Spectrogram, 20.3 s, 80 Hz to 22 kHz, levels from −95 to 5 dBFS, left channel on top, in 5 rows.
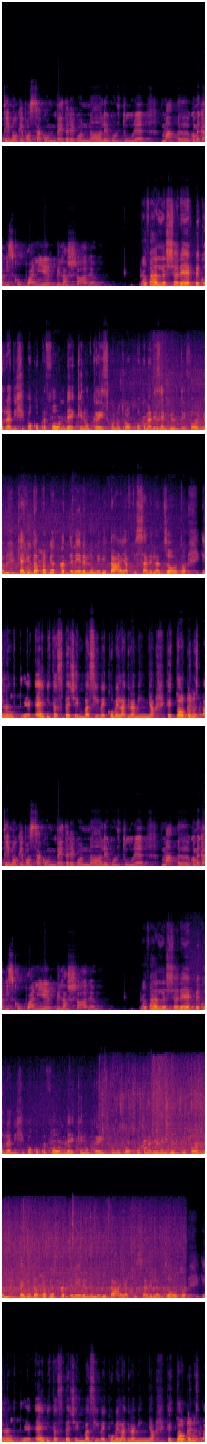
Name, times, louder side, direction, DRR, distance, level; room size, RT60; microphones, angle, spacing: voice 1, 0.0-6.0 12.7-13.2 16.2-16.8 19.7-20.3, right 1 dB, 5° right, 6 dB, 2.1 m, -42 dB
voice 2, 6.8-20.3, left 3 dB, 40° left, 12 dB, 1.3 m, -32 dB
Human group actions, 7.7-15.5, right 3 dB, 30° right, 1.8 m, -53 dB
sound 1, 10.0-15.9, right 3 dB, 55° right, 3.3 m, -44 dB
sound 2, 11.9-16.8, right 1 dB, 80° right, 3.3 m, -42 dB
30.0 x 20.5 x 9.7 m, 0.80 s
head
